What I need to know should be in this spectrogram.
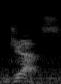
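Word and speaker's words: Geoff's: It Jeff's, but it's spelled with a Geoff.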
